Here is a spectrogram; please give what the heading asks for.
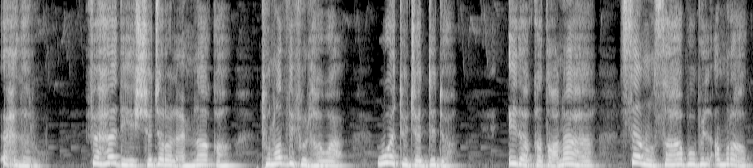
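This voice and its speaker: A woman voicing a calm male town doctor in a storybook, quiet and measured. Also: fairly high pitch, soft background music. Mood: warning.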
